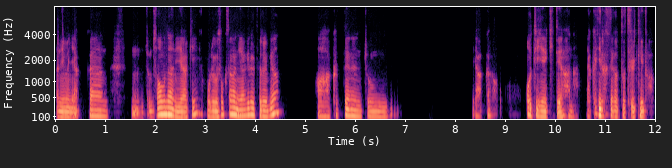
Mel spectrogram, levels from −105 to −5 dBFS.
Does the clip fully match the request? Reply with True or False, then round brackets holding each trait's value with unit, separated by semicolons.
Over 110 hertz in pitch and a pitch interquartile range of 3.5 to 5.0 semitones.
False (105 Hz; 4.1 semitones)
